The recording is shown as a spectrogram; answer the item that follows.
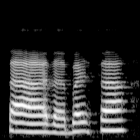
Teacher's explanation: ثا نرمی والے حروفوں میں سے ہے تو ہم نے یہاں اس کو سیٹی نہیں نکالنی ہے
